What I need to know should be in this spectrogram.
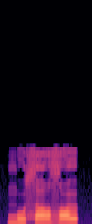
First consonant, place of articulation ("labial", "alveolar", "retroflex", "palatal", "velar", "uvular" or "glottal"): velar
